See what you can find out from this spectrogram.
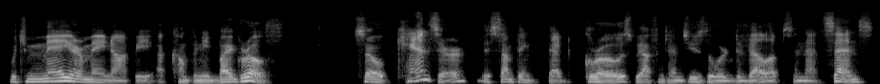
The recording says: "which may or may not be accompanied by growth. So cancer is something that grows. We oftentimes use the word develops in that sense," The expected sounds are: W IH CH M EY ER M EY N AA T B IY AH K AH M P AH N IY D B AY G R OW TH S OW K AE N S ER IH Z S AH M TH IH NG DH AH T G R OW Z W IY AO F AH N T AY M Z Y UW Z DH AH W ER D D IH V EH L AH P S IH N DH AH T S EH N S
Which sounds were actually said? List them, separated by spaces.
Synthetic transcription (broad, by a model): W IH CH M EY ER M EY N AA T B IY AH K AH M P AH N IY D B AY G R OW TH S OW K AE N S ER IH Z S AH M TH IH NG DH AH T G R OW Z W IY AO F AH N T AY M Z Y UW Z DH AH W ER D D IH V EH L AH P S IH N DH AH T S EH N S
